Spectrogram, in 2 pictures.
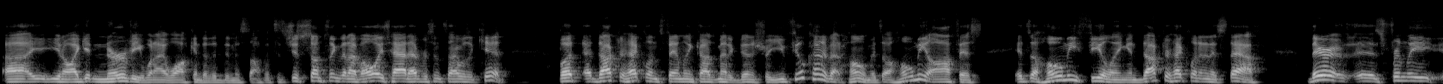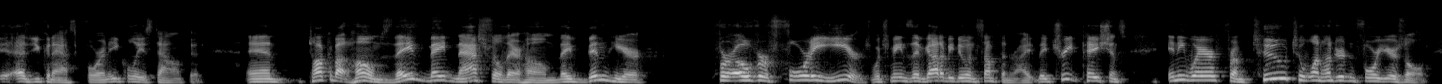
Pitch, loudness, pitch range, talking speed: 135 Hz, -25 LUFS, 115-170 Hz, 210 wpm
